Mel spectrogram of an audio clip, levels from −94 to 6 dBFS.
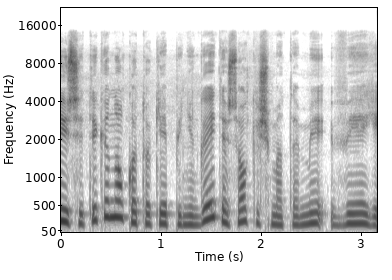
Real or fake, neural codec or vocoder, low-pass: real; none; 14.4 kHz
